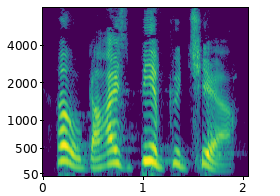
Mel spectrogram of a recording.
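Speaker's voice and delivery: plummy, upper-class, posh British aristocrat accent. Explaining an old saying, imitating how a british aristocrat would say it. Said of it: "it sounds like he's like some British aristocrat".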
